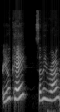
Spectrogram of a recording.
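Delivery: imitating mom's high-pitched concern; high, anxious-sounding checking in; worried mom. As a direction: voice a mother fretting over her kid. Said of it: "She always thinks, like".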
